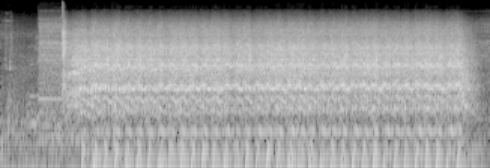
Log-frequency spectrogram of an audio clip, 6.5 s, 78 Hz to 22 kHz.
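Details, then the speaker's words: Big-turbo Lexus GS300 after a year and a half off the road, coil packs plugged in: steady starter cranking about five seconds with no firing; extended crank no start, ECU kept reverting to the default tune. "Yeah, for the first one I forgot to plug my coil packs in, but then we just kept trying, and it just wasn't really working."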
